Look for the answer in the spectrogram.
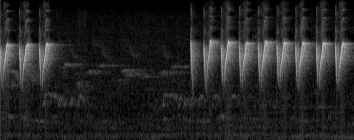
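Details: Bar-winged prinia, known in Indonesia as ciblek, singing a 'kristal tembakan pedas' tutor song: three sharp descending notes, a short pause, then a run of nine more in quick succession.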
